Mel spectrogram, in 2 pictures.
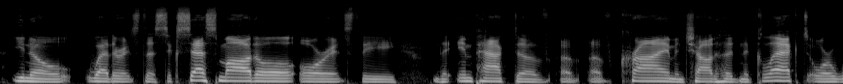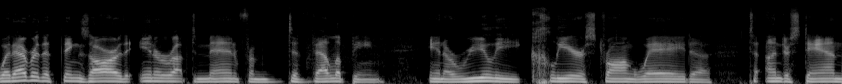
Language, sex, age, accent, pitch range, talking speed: English, male, 40-59, American, 125-160 Hz, 135 wpm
